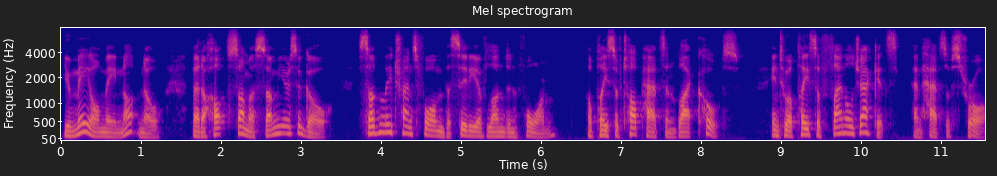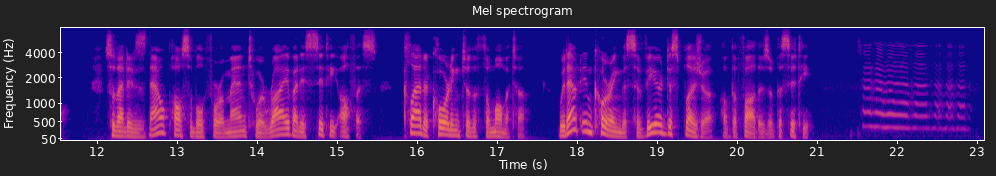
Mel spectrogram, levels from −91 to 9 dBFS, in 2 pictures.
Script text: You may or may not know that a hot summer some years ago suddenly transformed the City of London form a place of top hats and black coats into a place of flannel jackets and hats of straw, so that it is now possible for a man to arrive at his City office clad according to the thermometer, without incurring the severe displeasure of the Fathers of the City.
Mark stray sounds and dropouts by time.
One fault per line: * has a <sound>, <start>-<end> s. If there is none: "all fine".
* has a laugh, 21.4-23.0 s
